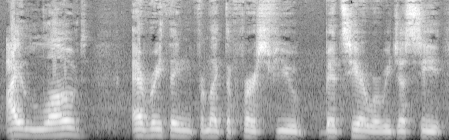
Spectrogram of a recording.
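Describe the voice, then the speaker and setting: A man's voice: mid-range voice, fairly even intonation, normal speed, darkish tone. A man hosting a casual movie review, rambling through it with enthusiasm. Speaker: podcast host and film reviewer.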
